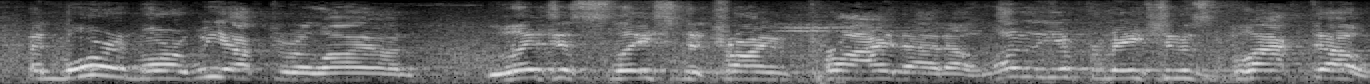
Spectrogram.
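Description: A man's extremely high-pitched, raised and projected voice at a moderate pace, with ordinary pitch variation, very even loudness and noticeable background noise. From western Canada. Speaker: environmental campaigner. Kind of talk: rally speech. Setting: outdoor rally with crowd. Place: street. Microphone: camera far.

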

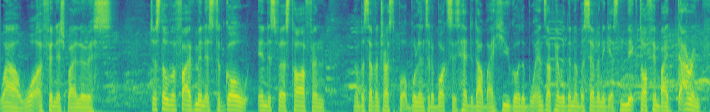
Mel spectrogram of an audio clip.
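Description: A man talks at a very fast pace in an animated, enthusiastic tone with a medium pitch. Crowd noise can be heard behind him. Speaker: sports commentator. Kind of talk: sunday league match commentary, live play-by-play. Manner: animated, quick-paced play-by-play; enthusiastic, excitable on goals.

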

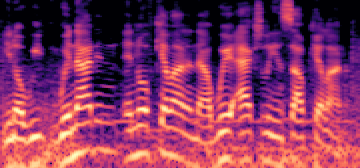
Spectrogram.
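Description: Clear music plays behind a man who talks at a fairly quick pace, his voice dry with no echo. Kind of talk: casual vlog chat. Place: car. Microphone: phone near.

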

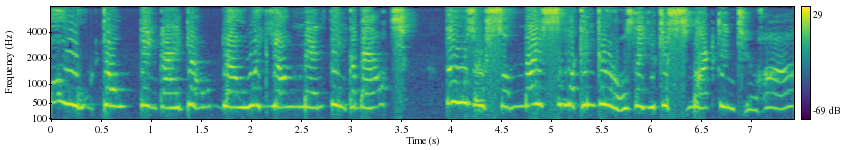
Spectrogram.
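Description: Putting on a character voice, a man talks at a moderate pace with an extremely high pitch. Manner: teasing, knowing.

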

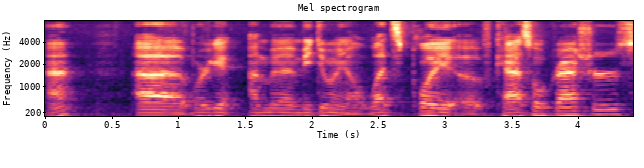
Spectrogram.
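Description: With a normal speaking voice, a man talks at a fairly low pitch with ordinary pitch variation over light background noise. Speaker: gaming video host. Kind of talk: casual let's play intro chat. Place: home room.

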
